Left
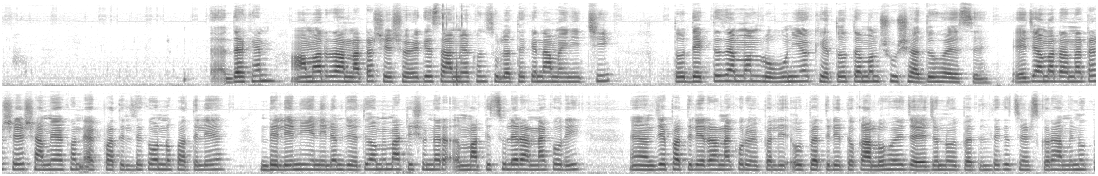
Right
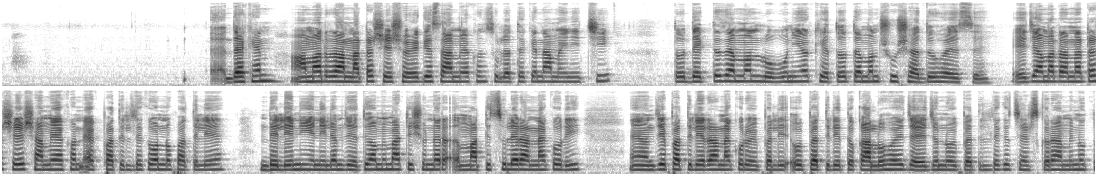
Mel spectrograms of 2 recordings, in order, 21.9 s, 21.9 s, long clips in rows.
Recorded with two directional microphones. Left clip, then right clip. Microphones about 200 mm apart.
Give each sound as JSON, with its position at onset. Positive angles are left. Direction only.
{"t": 2.0, "sound": "speech", "side_deg": -45}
